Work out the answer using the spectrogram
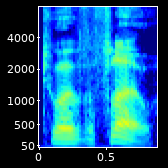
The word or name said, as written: to overflow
